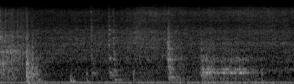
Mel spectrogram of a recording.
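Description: Eggs being scrambled in a sizzling frying pan, with a spatula scraping and stirring in several distinct strokes over a steady hiss.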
